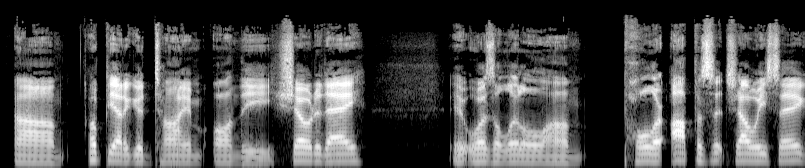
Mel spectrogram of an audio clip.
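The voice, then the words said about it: Hoarse, fading voice. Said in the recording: “I'm losing my voice here. I don't know why. Just because I'm all fired up”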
